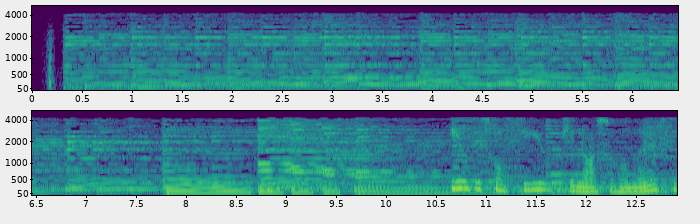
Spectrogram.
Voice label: ROMPIMENTO, F

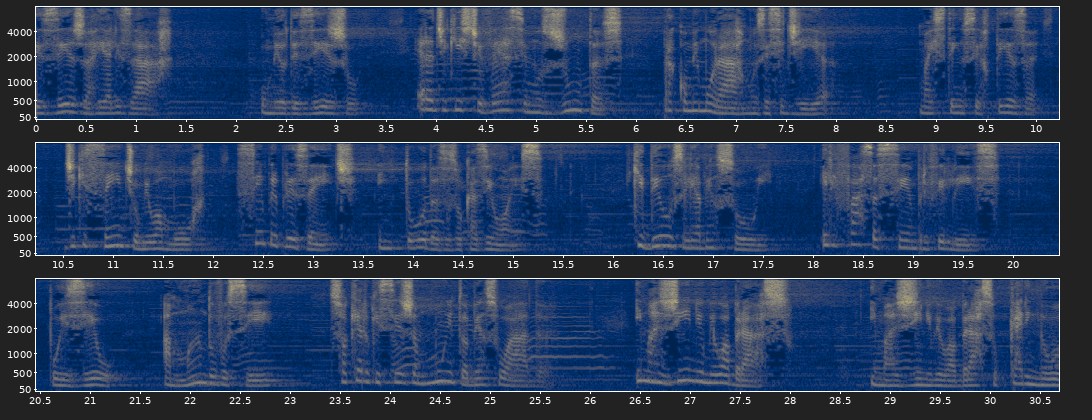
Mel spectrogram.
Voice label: Aniversário Filha Distante Feminino

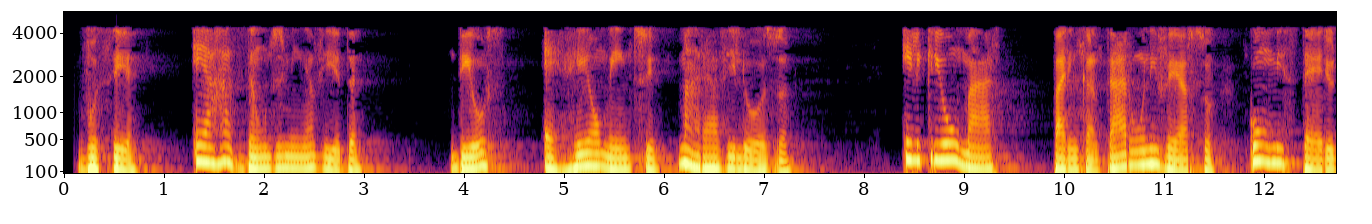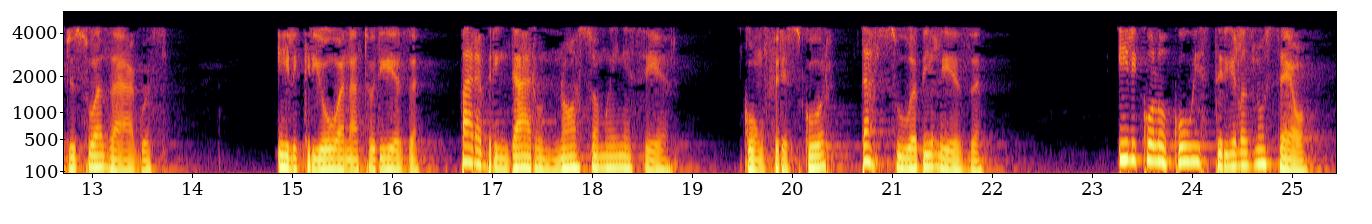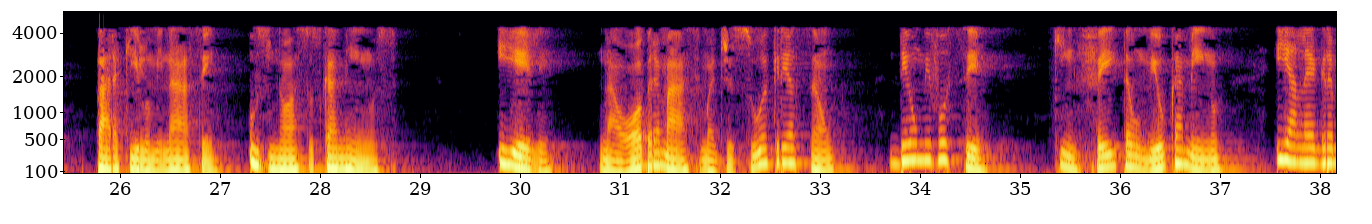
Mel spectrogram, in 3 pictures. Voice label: VOCE É (F); Românticas

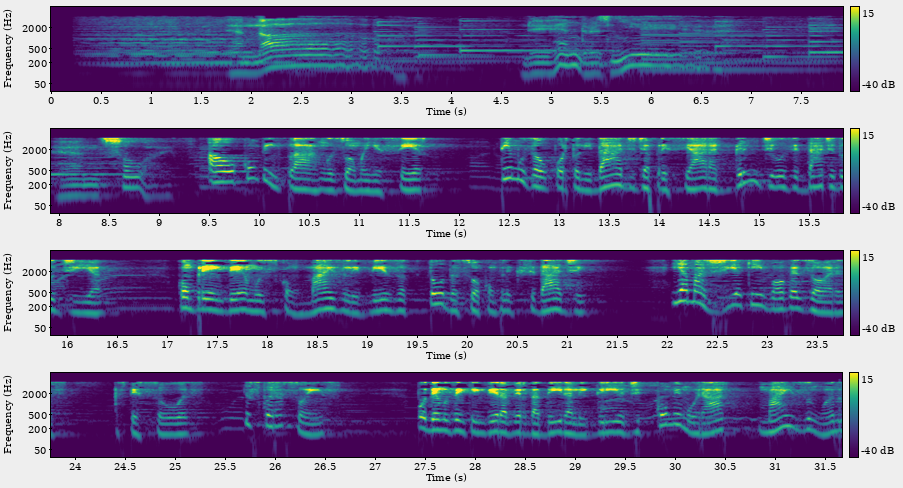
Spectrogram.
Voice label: Aniversário Avô Feminino

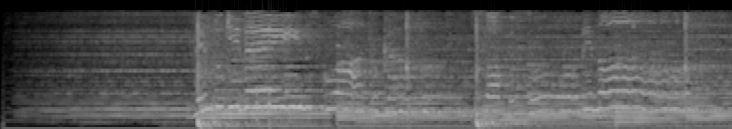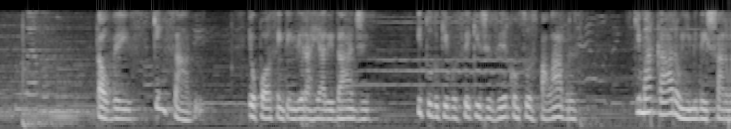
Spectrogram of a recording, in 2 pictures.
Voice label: Trilha RECONCILIAÇÃO, Gospel, fem; Telemensagens; Telemensagens 2017

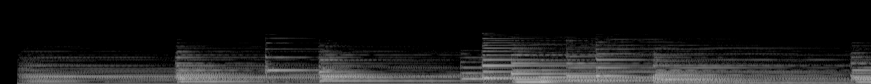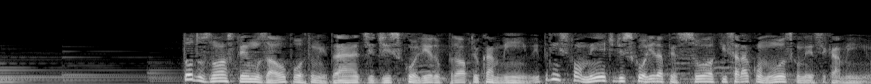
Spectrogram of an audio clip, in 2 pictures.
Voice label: Bodas de Ouro Romântica Masculino, Telemensagens; Telemensagens 2017

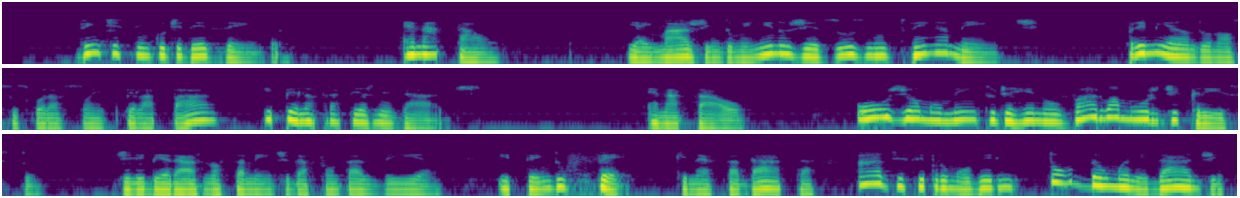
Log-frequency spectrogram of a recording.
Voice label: MENSAGEM UNIVERSAL, Telemensagens, Evangelico, fem; Telemensagens 2017

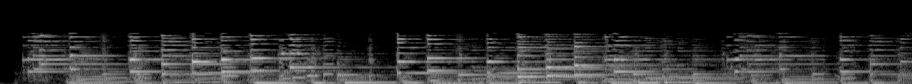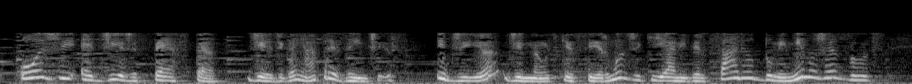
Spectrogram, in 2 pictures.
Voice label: Natal PARA Criança Feminino; Telemensagens; Natal e Ano novo

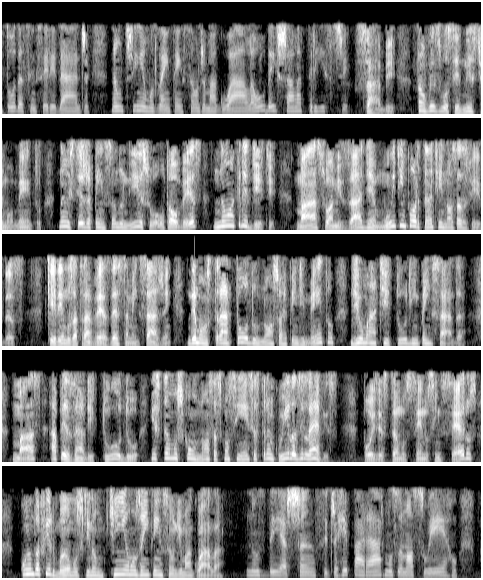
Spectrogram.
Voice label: DESCULPAS AMIGA DUAS VOZES; Amizades; fem; Telemensagens 2017

